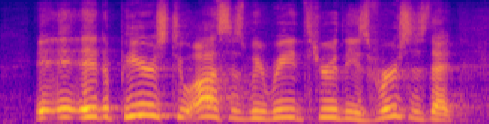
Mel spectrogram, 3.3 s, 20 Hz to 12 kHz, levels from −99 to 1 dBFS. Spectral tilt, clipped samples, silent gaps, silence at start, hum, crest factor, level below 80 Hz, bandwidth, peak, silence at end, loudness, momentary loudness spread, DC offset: -4.5 dB/octave; under 0.1%; none; 0.25 s; none; 18 dB; -66 dBFS; 12 kHz; 0 dBFS; 0.2 s; -20 LUFS; 8 LU; under 0.1%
